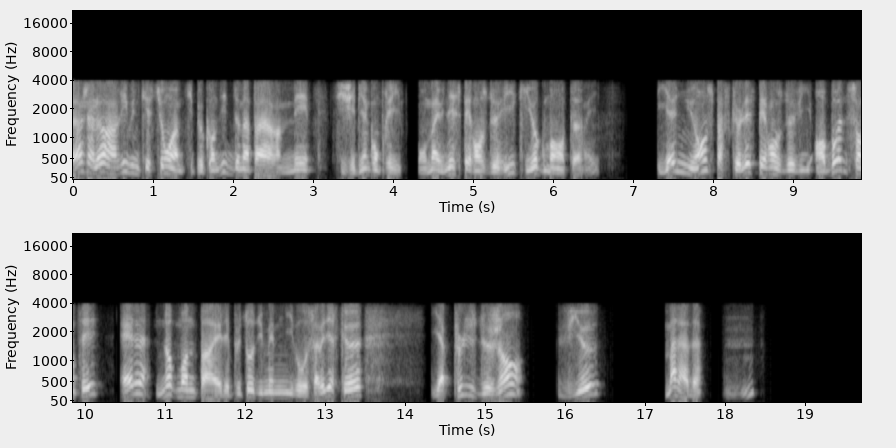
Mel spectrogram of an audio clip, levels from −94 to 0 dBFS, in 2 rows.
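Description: From start to finish the speech carries G.726 ADPCM coding damage, with a rasping, harsh hiss that rises and falls with the level of the speech. The coder sends each sample as a few bits describing its difference from an adaptive prediction, and with so few bits the quantisation error becomes plainly audible; the roughness fits the 24 kbit/s rate. The sound sits in a telephone band of roughly 300 Hz to 3.4 kHz, with nothing above 3.8 kHz.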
